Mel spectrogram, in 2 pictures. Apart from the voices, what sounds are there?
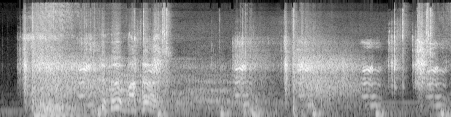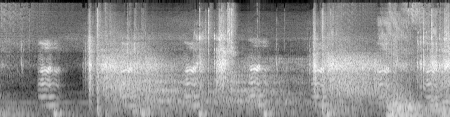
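sniper rifle shots in the mobile video game Same Room Same Day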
